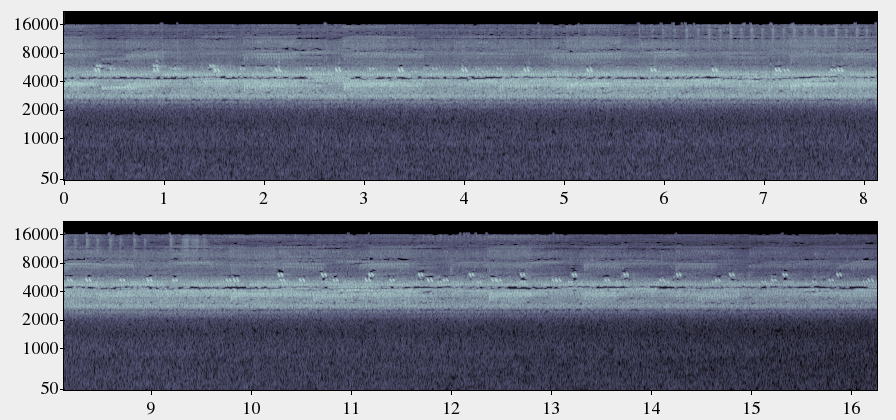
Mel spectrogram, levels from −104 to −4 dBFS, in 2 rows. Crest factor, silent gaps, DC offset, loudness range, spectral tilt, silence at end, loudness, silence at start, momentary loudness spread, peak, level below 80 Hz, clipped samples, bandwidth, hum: 16 dB; none; under 0.1%; 4 LU; 5.5 dB/octave; 0 s; -22 LUFS; 0 s; 7 LU; -10 dBFS; -78 dBFS; under 0.1%; 17 kHz; none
